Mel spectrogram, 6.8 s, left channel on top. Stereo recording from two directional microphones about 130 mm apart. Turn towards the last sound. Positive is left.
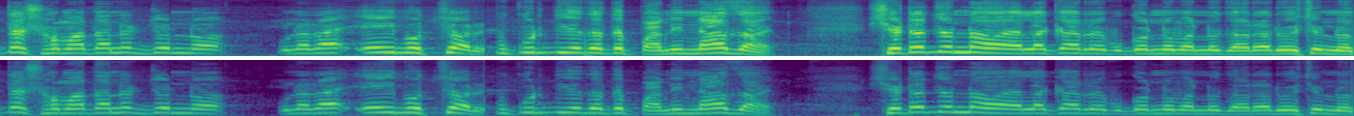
turn(degrees=-10)  # may be behind; listen again after turning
